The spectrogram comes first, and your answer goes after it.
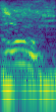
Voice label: "uh" STAB; ooh ahh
